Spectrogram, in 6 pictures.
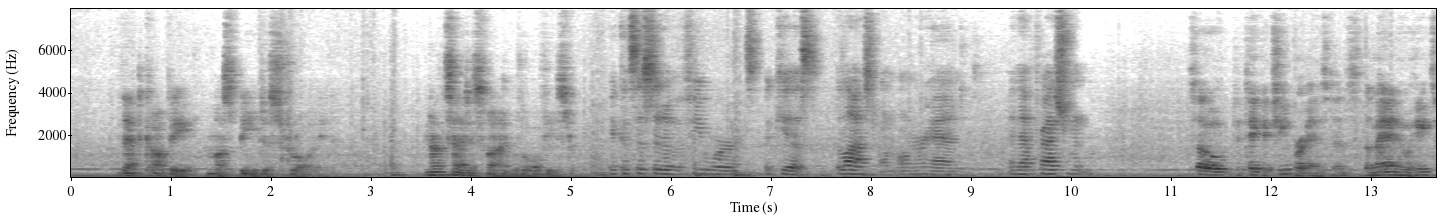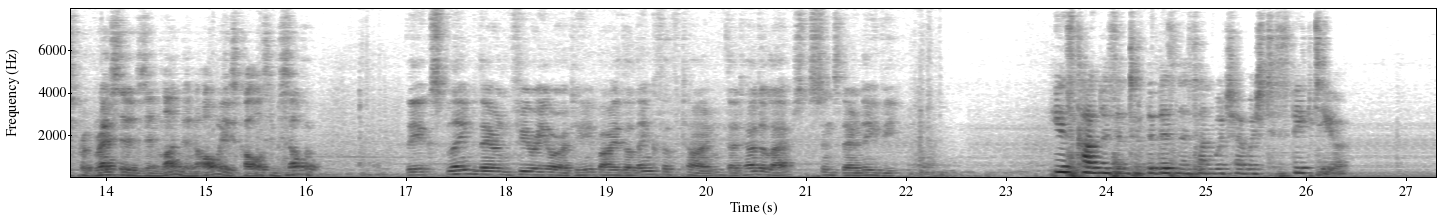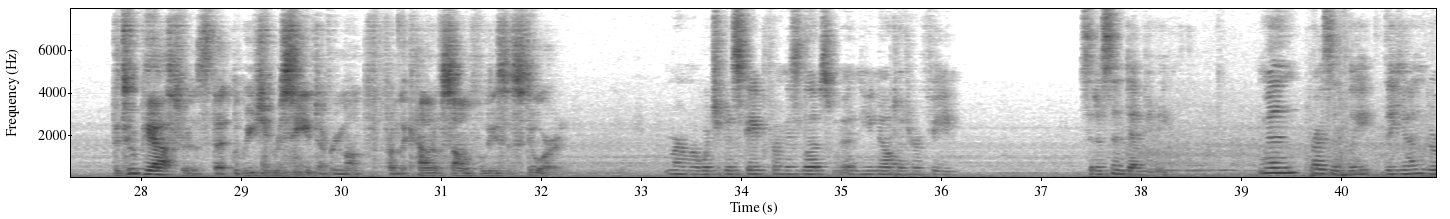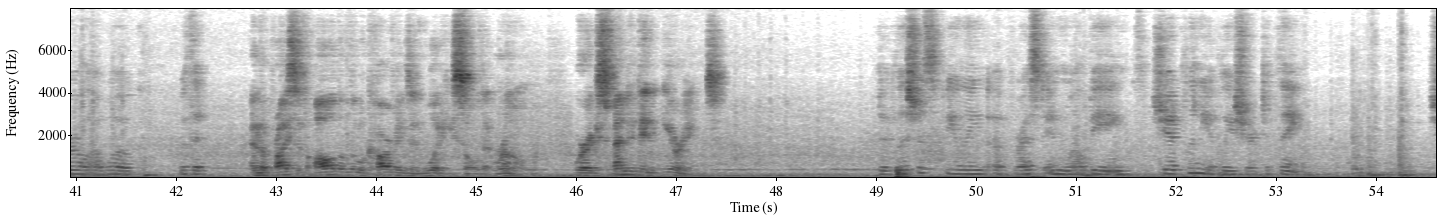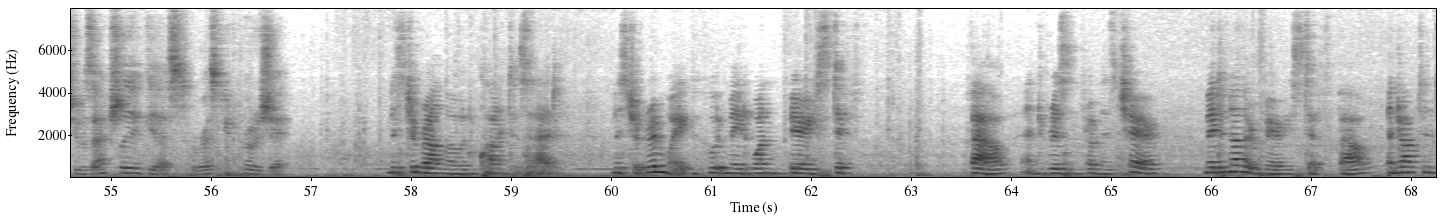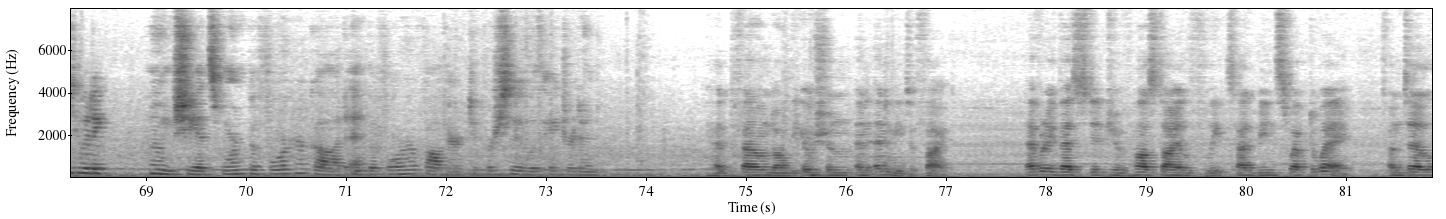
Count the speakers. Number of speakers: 6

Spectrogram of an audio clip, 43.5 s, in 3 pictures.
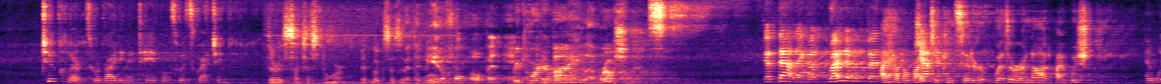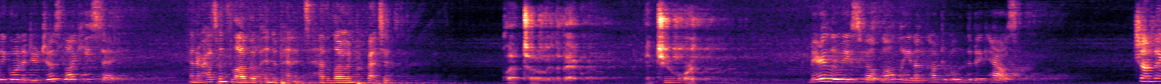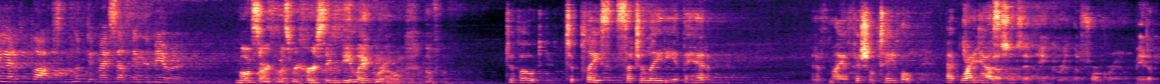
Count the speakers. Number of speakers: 8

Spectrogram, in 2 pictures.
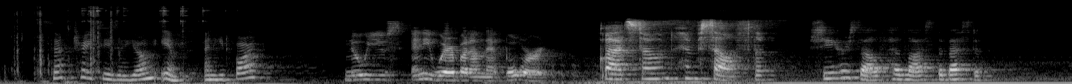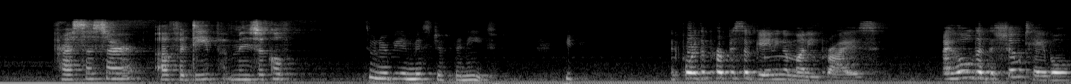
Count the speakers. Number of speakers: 4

